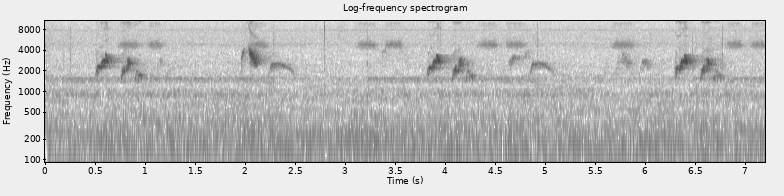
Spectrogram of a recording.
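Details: Red-whiskered bulbul singing while fighting a trapped decoy bird: short bright warbled phrases of a few quick notes, repeated about every one and a half seconds, over a steady background hiss.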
